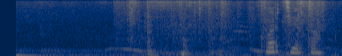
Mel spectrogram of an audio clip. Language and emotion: Russian, neutral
